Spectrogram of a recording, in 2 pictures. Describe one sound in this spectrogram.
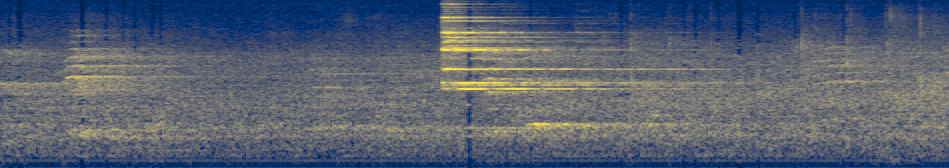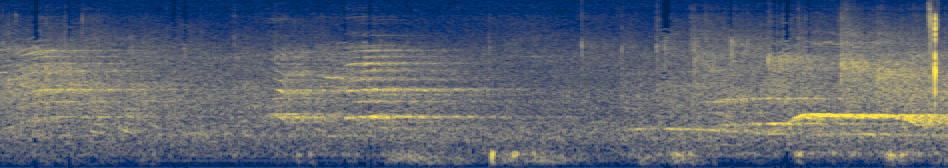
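A crowd cheers and whistles in a large echoing arena.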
